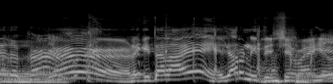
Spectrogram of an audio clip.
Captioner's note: speaking In Foreign Language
